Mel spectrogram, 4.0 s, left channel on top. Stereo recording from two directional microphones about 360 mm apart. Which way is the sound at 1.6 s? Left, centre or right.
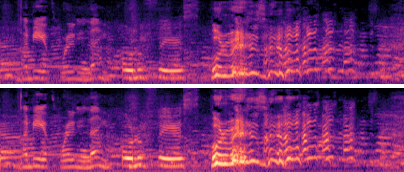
Right.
